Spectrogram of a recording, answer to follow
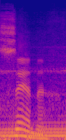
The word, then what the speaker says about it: sin: would be the word sin. But in Spanish, the E is pronounced, or sorry, the I is pronounced E. So sin is without.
